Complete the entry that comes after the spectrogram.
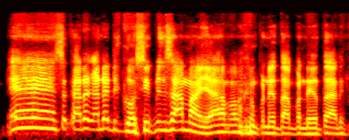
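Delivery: loud, high teasing jab; teasing exclaim. Real, not acted. Host teasing the pastor about gossip, loud and high. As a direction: tease him about the gossip, loudly.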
